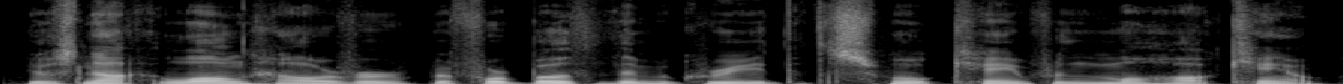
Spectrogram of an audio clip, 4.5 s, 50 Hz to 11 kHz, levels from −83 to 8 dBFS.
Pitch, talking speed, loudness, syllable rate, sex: 110 Hz, 240 wpm, -21 LUFS, 5.9 syllables/s, male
